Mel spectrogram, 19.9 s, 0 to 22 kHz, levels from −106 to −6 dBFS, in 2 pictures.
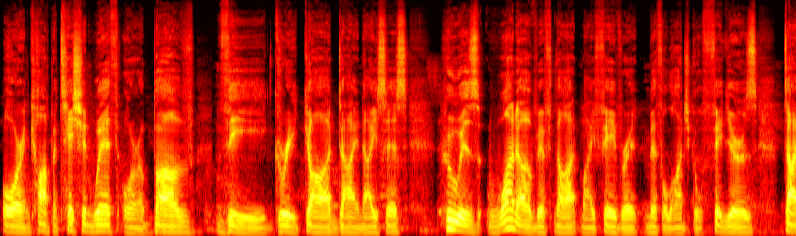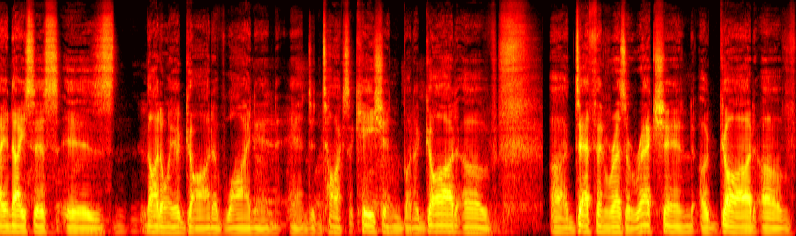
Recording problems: voice in the background; faint; throughout; 30 dB below the speech

